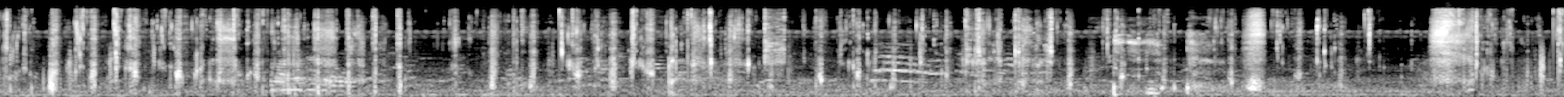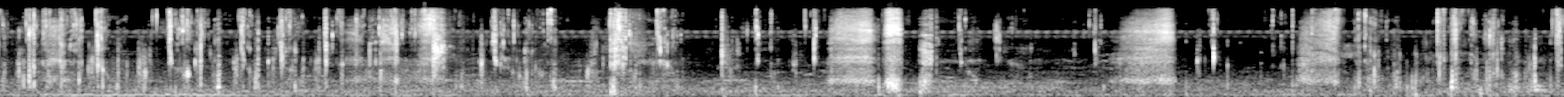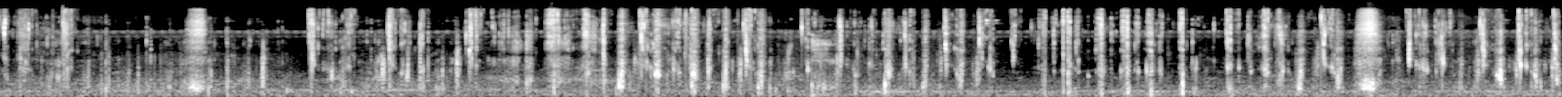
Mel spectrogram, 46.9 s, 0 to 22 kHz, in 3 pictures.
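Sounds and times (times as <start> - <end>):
person chewing crunchy food: 0.0 - 46.9
wet mouth noises: 10.2 - 13.0.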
